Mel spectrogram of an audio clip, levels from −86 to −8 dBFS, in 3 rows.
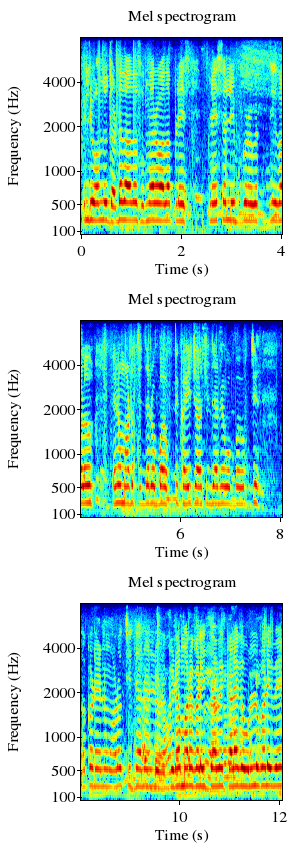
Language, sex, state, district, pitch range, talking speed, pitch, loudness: Kannada, male, Karnataka, Bellary, 255-270 Hz, 135 wpm, 265 Hz, -16 LUFS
